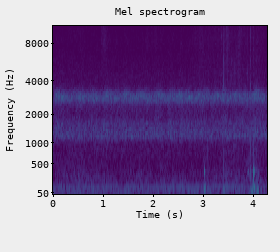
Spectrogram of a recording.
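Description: Faint, steady night chorus of calling frogs or insects: a continuous high-pitched trill that does not let up, over a low steady hum, with a couple of soft ticks near the end.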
